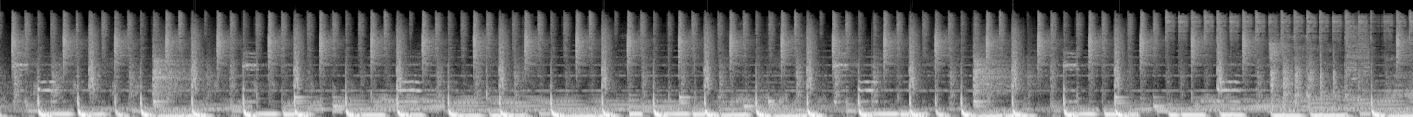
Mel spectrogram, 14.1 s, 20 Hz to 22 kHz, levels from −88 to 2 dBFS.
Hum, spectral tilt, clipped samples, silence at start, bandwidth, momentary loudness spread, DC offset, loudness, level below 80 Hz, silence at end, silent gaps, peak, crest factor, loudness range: none; -5 dB/octave; under 0.1%; 0 s; 16 kHz; 4 LU; under 0.1%; -14 LUFS; -14 dBFS; 0 s; none; 0 dBFS; 12 dB; 1 LU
